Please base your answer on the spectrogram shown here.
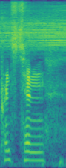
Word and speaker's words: Princeton: Yeah, I think I pronounced Prince Town by accident. It's Princeton.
